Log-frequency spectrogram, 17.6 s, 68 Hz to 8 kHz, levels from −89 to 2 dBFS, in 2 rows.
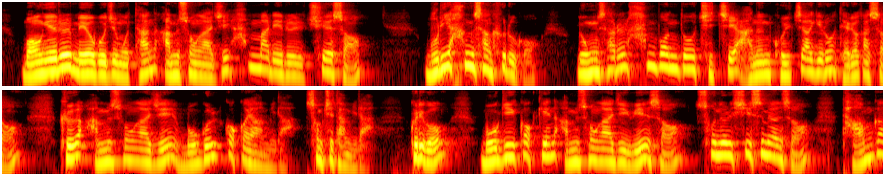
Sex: male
